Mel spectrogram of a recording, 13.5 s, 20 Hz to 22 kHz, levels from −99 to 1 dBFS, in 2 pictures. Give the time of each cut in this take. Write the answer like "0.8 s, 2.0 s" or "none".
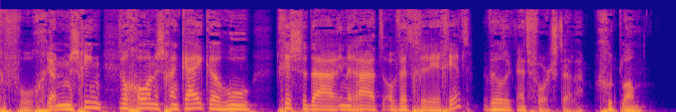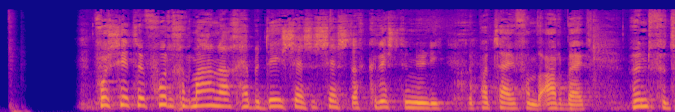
1.2 s, 3.4 s, 8.6 s, 11.4 s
